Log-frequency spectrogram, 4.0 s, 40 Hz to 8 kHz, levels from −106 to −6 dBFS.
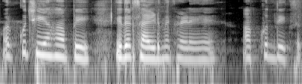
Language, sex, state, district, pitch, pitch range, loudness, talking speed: Hindi, female, Rajasthan, Jaipur, 215 Hz, 200-235 Hz, -18 LUFS, 180 wpm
